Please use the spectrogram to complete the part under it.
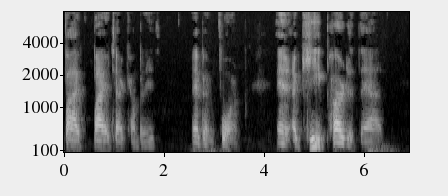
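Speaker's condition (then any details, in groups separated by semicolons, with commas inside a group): ALS; voice very hoarse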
